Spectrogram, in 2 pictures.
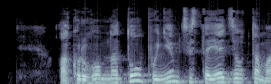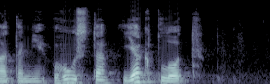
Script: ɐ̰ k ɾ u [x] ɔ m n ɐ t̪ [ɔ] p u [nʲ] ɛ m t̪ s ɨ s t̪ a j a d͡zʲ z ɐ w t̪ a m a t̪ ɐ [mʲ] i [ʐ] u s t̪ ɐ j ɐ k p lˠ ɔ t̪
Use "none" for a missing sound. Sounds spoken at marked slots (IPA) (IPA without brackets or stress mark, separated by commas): ɣ, ɔ, nʲ, mʲ, ɣ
